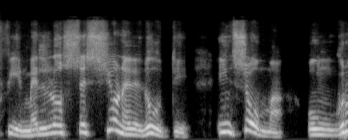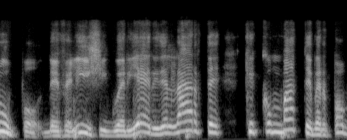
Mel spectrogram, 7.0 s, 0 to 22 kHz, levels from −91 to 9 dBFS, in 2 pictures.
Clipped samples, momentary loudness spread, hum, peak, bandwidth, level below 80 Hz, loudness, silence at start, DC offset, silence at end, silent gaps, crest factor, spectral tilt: under 0.1%; 8 LU; none; 0 dBFS; 12.5 kHz; -56 dBFS; -15 LUFS; 0.1 s; under 0.1%; 0 s; none; 14 dB; -5 dB/octave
